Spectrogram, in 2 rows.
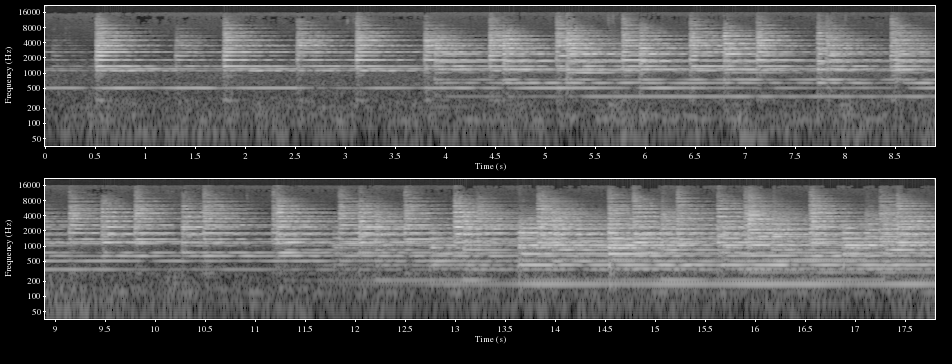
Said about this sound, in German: Es ist 12 Uhr. Das Mittagsläuten kommt heute von der katholischen Pfarrkirche St. Michael im oberpfälzischen Köfering.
